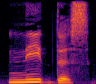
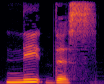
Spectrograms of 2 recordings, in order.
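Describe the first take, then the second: Both takes have the same delivery.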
